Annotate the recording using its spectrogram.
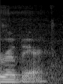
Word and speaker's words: Robert: Is it Robert or Robert? You might be able to tell me how to pronounce it. Robert. – Okay, so it is Robert.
